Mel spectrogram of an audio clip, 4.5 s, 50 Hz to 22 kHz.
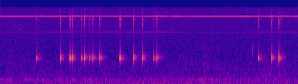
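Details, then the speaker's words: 1959 Sputnik-1 radiometer after replacing resistor No. 30 (510 kΩ) and 5600 pF and 0.02 µF capacitors. Sharp, clear clicks arrive at random, about three or four a second in clusters: normal counter clicks. "Let's check it. Well, the sound is fine now!"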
